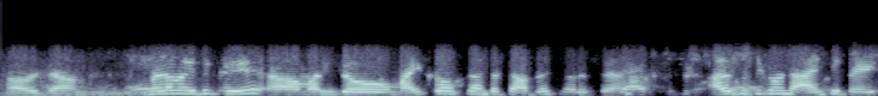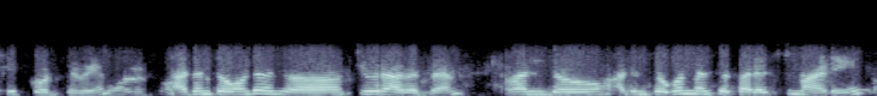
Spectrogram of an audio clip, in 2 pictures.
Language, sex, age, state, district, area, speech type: Kannada, female, 18-30, Karnataka, Hassan, urban, conversation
